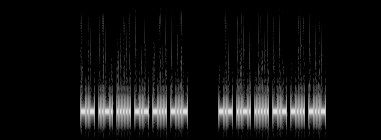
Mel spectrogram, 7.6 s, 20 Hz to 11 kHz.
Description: Morse code, heard as a keyed tone, about 40 wpm, 700 Hz. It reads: KF5KBX KF5KBX
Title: USA Call Signs - 6 Characters - Repeated 2x - 40wpm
